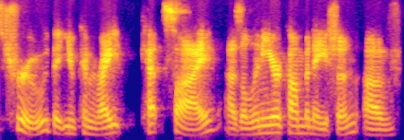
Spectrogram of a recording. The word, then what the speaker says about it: ket: out this Vector so I'll pronounce this Ki by the way that's what that character is Ki you might think that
